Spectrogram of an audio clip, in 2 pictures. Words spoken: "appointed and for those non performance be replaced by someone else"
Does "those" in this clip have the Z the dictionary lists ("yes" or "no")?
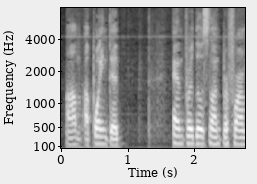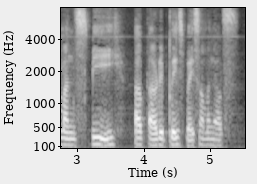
no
